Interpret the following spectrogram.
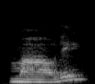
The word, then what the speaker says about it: Māori: So if we take the word Māori, which is M-A-O-R-I, and that A has a macron, then our first sound is going to be ma, like R, yeah, are there 3 or 2?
